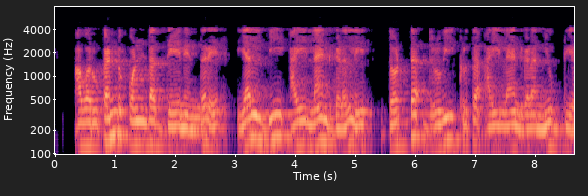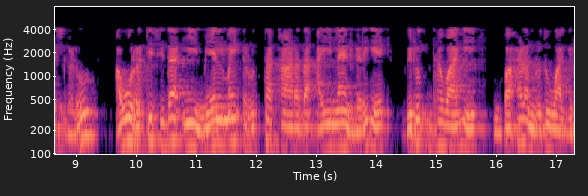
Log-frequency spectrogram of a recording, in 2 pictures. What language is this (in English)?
Kannada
